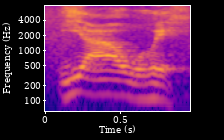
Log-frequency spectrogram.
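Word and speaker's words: Yahweh: o pag pinagsama yung pinaniniwalaang wastong pagbigkas nito ay Yahwe.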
